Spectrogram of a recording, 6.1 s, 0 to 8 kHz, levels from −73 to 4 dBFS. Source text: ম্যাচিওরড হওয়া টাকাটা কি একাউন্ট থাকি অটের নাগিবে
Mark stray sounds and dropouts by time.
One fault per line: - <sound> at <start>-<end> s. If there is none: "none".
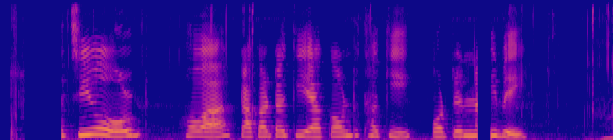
- dropout at 4.8-4.9 s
